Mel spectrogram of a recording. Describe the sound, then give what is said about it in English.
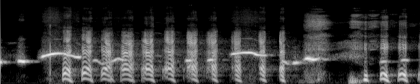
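A person whistles a bouncy, upbeat 1970s disco tune, the clear tone gliding up and down, accompanied by rapid rhythmic laugh-like vocal bursts through most of the few seconds. “My dad, anytime we were doing anything, he would always whistle.”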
